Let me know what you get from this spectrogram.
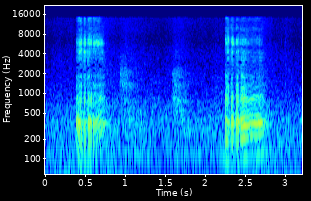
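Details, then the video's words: Pooka, a sleeping puppy, snoring: two loud rasping inhalations with fluttering pulses about two seconds apart, with fainter softer breaths between them, in a quiet room. "My puppy snoring"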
